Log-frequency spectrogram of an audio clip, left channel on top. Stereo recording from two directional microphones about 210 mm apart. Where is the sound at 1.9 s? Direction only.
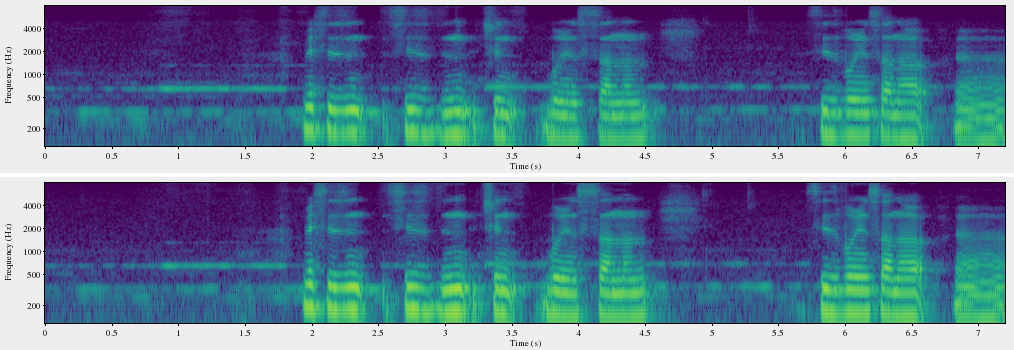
50° right (ahead or behind).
